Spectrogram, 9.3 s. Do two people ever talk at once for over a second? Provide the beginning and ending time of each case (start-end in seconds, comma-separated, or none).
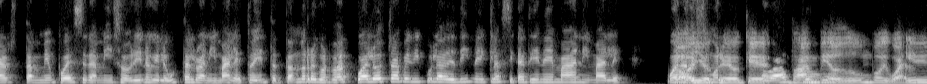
6.7-8.4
